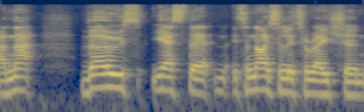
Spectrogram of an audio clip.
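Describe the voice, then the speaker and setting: Against a quiet background, a man with a fairly high voice speaks at a fairly slow pace. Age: 60s. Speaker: optometrist and professional coach. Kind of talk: podcast interview. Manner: halting.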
